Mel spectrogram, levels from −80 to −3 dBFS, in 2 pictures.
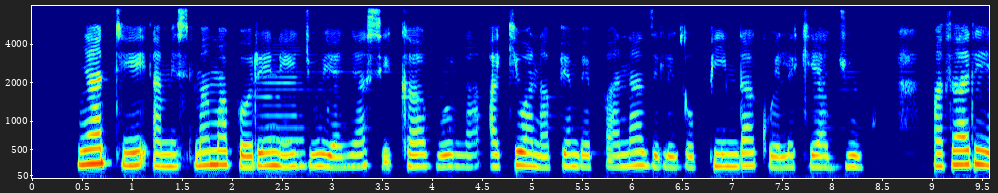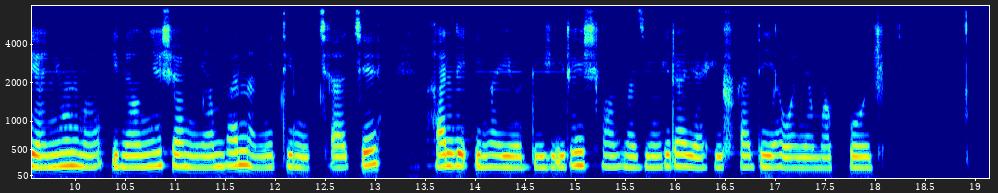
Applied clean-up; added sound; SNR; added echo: neural mask model DeepFilterNet 3.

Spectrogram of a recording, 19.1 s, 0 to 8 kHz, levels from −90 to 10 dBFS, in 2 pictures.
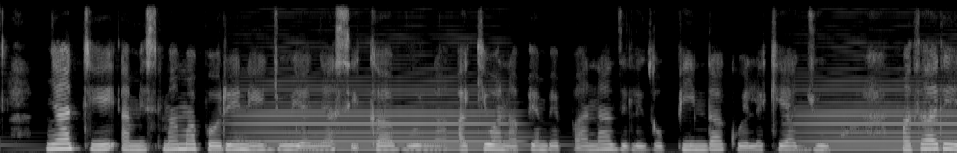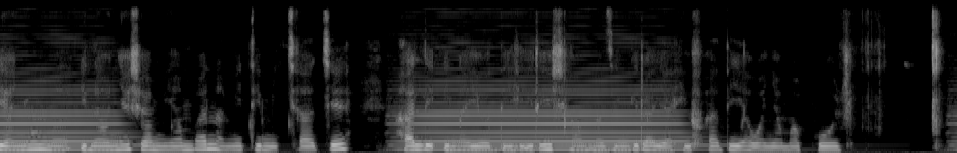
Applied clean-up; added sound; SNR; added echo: none; Bowed string instrument; 13 dB; none.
